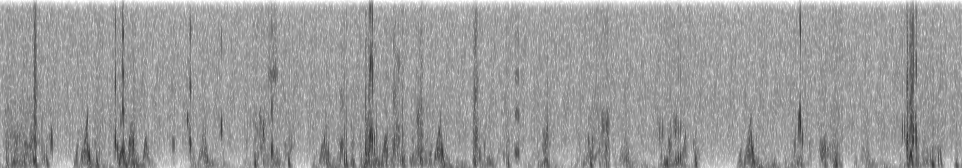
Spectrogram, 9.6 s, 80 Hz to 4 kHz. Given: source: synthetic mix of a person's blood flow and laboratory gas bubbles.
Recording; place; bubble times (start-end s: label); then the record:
Doppler ultrasound of blood flow; precordium
0.04-0.56 s: bubbles
0.93-1.03 s: bubbles
1.13-1.40 s: bubbles
1.72-1.77 s: bubbles
1.85-1.96 s: bubbles
2.19-2.27 s: bubbles
2.52-2.78 s: bubbles
2.85-2.95 s: bubbles
3.37-3.58 s: bubbles
3.62-4.30 s: bubbles
4.72-4.83 s: bubbles
5.01-5.26 s: bubbles
5.42-5.53 s: bubbles
5.86-6.12 s: bubbles
6.55-6.90 s: bubbles
6.92-7.02 s: bubbles
7.96-8.07 s: bubbles
8.19-8.44 s: bubbles
8.99-9.46 s: bubbles
9.54-9.61 s: bubbles
From the record:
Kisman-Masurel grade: 243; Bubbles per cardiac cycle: several, 3 to 8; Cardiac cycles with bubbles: 100%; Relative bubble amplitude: loud (0.450 to 0.775); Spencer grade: 3 (all of the cardiac periods contain showers or single bubble signals, but not dominating or overriding the cardiac motion signals); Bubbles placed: only in the low amplitude regions of the cardiac cycle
